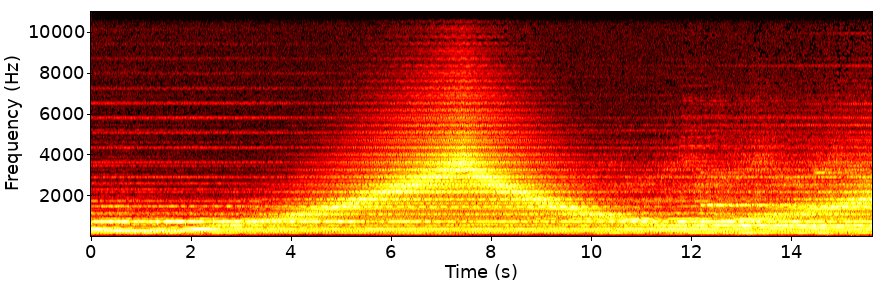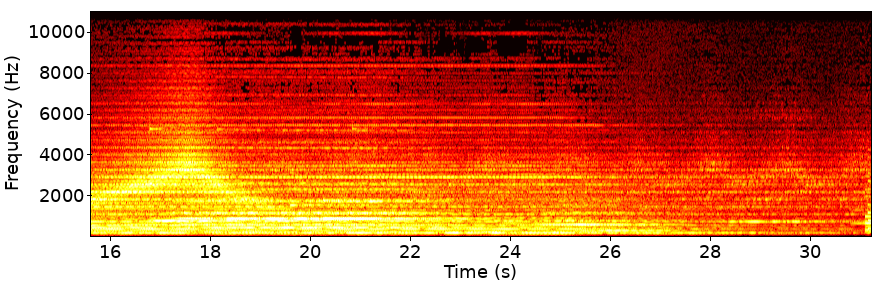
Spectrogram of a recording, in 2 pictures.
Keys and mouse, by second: 0.0-0.7 typing, 2.2 click, 3.3 g, 4.1 Escape, 4.9 ctrl+s, 6.3 KP_Divide, 6.3 typing, 7.4-9.9 alt+drag, 10.7-12.9 typing, 12.9 Return, 14.6 typing, 15.1 click, 16.0-16.3 typing, 17.4 click, 18.1-18.5 typing, 20.7 click, 23.6 ctrl+alt+click, 24.3-24.8 ctrl+alt+drag, 25.1 click, 25.4 click, 26.2-26.8 typing, 28.7-29.6 drag, 29.9-31.2 ctrl+alt+drag.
